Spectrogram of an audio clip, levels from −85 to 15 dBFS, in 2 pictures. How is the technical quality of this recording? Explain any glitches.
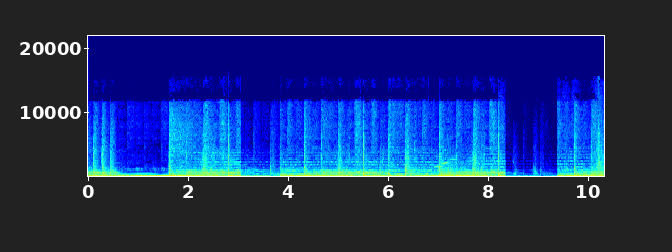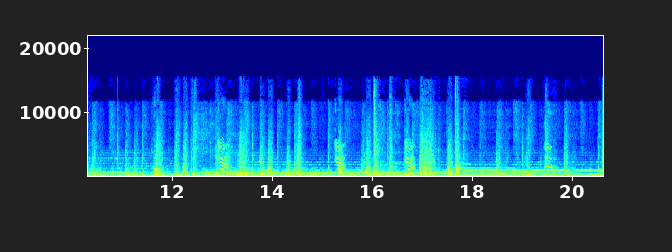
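Two sudden gain jumps mar the recording. A digital gain change, likely applied without a ramp, drops the level at 3.04–3.83 s by about 12 dB and at 8.34–9.38 s by about 24 dB, with sound and background noise falling and returning together.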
